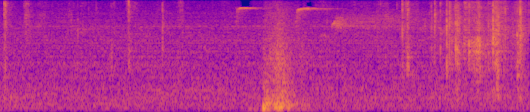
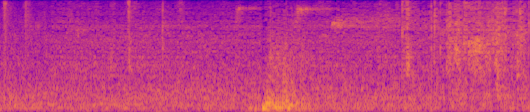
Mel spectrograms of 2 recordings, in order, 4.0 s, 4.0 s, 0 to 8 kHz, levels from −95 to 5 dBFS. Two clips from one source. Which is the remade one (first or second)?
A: second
